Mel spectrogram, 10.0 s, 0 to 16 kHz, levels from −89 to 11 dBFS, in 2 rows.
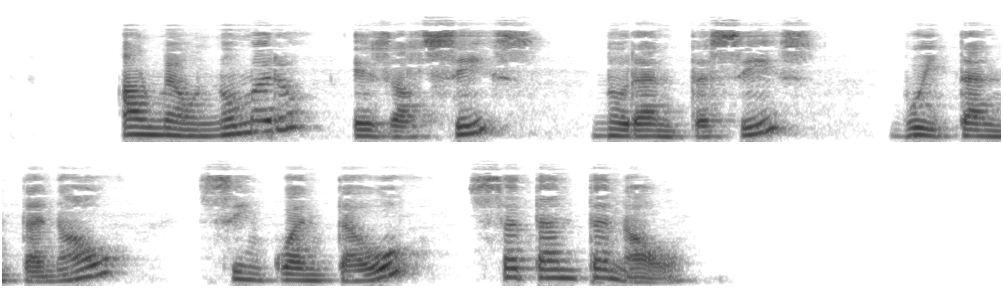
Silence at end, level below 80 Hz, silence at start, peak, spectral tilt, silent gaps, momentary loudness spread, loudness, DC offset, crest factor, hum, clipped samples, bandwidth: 1.6 s; -68 dBFS; 0.6 s; -2 dBFS; -4 dB/octave; 5.93-5.97 s; 10 LU; -20 LUFS; under 0.1%; 20 dB; none; under 0.1%; 10 kHz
